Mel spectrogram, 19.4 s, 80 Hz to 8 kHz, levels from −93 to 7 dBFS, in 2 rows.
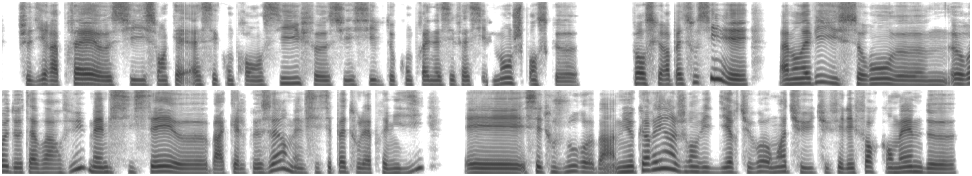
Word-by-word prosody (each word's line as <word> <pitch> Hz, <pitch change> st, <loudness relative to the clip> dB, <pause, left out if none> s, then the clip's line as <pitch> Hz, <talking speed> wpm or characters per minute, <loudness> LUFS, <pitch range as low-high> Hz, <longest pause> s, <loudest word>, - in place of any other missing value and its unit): je -, -, -2 dB
veux 150 Hz, -, -3 dB
dire 155 Hz, +2 st, -1 dB
après, 170 Hz, +3 st, +4 dB
heu, 140 Hz, -1 st, 0 dB
s'ils 150 Hz, +2 st, +1 dB
sont 145 Hz, 0 st, +2 dB
ca -, -, -1 dB
assez 150 Hz, +3 st, 0 dB
compréhensifs, 150 Hz, +6 st, -2 dB
heu, 140 Hz, -1 st, -2 dB
s'i 145 Hz, +1 st, 0 dB
s'ils 145 Hz, 0 st, -2 dB
te 145 Hz, -, -7 dB
comprennent 145 Hz, +1 st, -4 dB
assez 145 Hz, +2 st, -1 dB
facilement, 145 Hz, +5 st, -3 dB
je 180 Hz, -, +1 dB
pense 155 Hz, -2 st, -2 dB
que 130 Hz, 0 st, -5 dB, 0.6 s
je -, -, -
pense 180 Hz, -2 st, +4 dB
qu'il -, -, -5 dB
y -, -, +1 dB
aura 165 Hz, -, 0 dB
pas 170 Hz, -, +1 dB
de 170 Hz, -, -7 dB
souci. 320 Hz, +10 st, +2 dB
Mais 160 Hz, -, +5 dB, 0.3 s
à 160 Hz, -, +4 dB
mon 175 Hz, +2 st, +2 dB
avis, 185 Hz, +5 st, +3 dB
ils 205 Hz, -6 st, -2 dB
seront, 170 Hz, +2 st, +2 dB
hem, 140 Hz, -2 st, -4 dB
heureux 170 Hz, +2 st, +1 dB
de 155 Hz, -2 st, -2 dB
t'avoir 150 Hz, -1 st, -2 dB
vu, 235 Hz, -, -3 dB
même 165 Hz, -2 st, +5 dB
si 165 Hz, +1 st, +2 dB
c'est, 180 Hz, +4 st, +5 dB
heu, 140 Hz, -2 st, -1 dB
bah, 130 Hz, -1 st, +1 dB
quelques 145 Hz, +4 st, -3 dB
heures 260 Hz, +4 st, +1 dB
même 155 Hz, -, -5 dB
si 150 Hz, +3 st, -1 dB
c'est 160 Hz, -, -5 dB
pas 170 Hz, +1 st, 0 dB
tout 155 Hz, -1 st, -7 dB
l'après-midi 145 Hz, -, -4 dB, 0.4 s
et 145 Hz, -1 st, +4 dB
c'est 175 Hz, -, +5 dB
toujours, 170 Hz, +2 st, -4 dB
heu, 155 Hz, -, -4 dB
ben, 145 Hz, -, -2 dB
mieux 175 Hz, +2 st, +2 dB
que 220 Hz, -, -3 dB
rien, 260 Hz, +4 st, +3 dB
j'ai 180 Hz, -5 st, -4 dB
envie 165 Hz, -2 st, -2 dB
de -, -, -19 dB
dire, 160 Hz, 0 st, +1 dB
tu 160 Hz, -, -5 dB
vois? 175 Hz, +3 st, -3 dB
Au -, -, -2 dB
moins 170 Hz, +3 st, -1 dB
tu 155 Hz, -4 st, -3 dB
tu 145 Hz, 0 st, -7 dB
fais 155 Hz, +3 st, -4 dB
l'effort 150 Hz, +3 st, 0 dB
quand 155 Hz, -, -3 dB
même 170 Hz, +2 st, +3 dB
de 140 Hz, -2 st, -1 dB
155 Hz, 230 wpm, -23 LUFS, 145-175 Hz, 0.6 s, Mais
